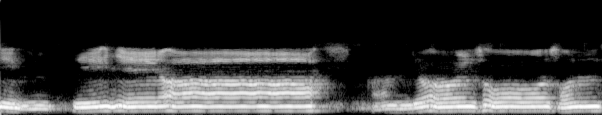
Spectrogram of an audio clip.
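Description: A man's voice chanting a Classical Chinese passage in the traditional Korean seongdok (chanted reading) style. It holds long notes that bend in pitch, with a short breath break about halfway through.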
